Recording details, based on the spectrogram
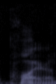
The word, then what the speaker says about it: Quire: A group known as the Choir. That's spelled, by the way, Q-U-I-R-E.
